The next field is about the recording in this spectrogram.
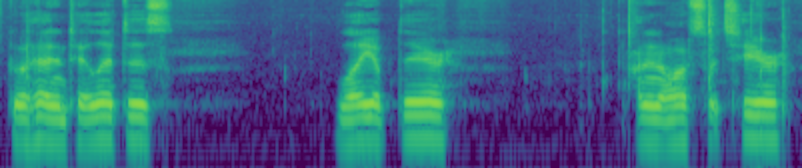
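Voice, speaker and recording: A man's voice: fairly high pitch, completely flat delivery, slow, a little mellow, slight background noise. A man giving casual, off-the-cuff commentary as he reviews a toy in an unboxing video. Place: indoors at a table.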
